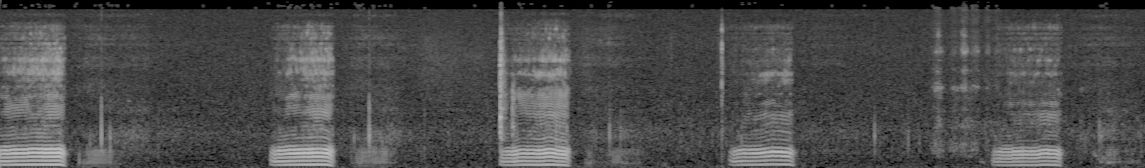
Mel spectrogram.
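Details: Boxer puppy asleep and snoring: loud, buzzing snores about every three and a half seconds, five in all, with quiet breathing between; puppy snoring.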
